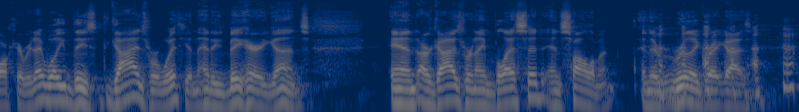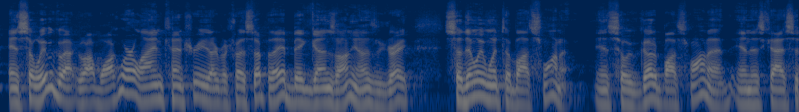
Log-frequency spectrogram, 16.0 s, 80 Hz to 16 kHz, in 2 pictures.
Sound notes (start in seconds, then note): 6.4 chuckles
